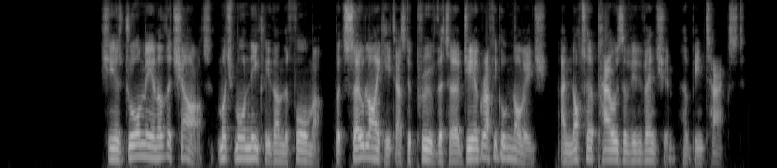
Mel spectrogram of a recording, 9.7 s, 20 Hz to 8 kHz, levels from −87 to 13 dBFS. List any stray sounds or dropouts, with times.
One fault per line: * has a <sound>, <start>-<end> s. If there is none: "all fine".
all fine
